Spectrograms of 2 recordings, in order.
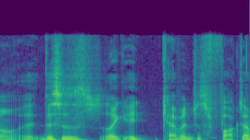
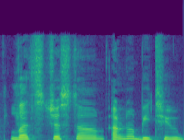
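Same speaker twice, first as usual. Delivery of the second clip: put-on high, pitched-up awkward teen boy voice. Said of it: "And he's like".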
